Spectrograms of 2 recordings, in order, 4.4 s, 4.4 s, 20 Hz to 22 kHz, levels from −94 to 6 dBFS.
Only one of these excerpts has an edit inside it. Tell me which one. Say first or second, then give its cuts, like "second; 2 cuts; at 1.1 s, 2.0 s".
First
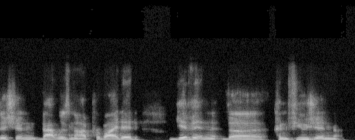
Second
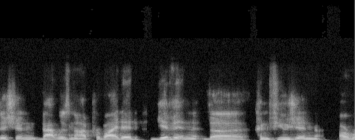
second; 1 cut; at 1.8 s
